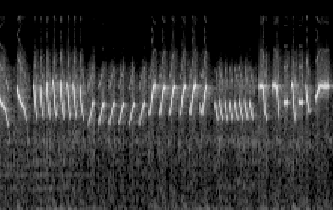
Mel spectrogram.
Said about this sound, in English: And every morning when the birds began to beep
